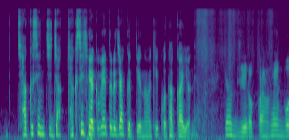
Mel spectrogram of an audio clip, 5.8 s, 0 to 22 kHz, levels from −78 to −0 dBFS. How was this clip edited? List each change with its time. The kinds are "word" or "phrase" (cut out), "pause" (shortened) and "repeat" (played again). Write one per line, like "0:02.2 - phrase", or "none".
none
